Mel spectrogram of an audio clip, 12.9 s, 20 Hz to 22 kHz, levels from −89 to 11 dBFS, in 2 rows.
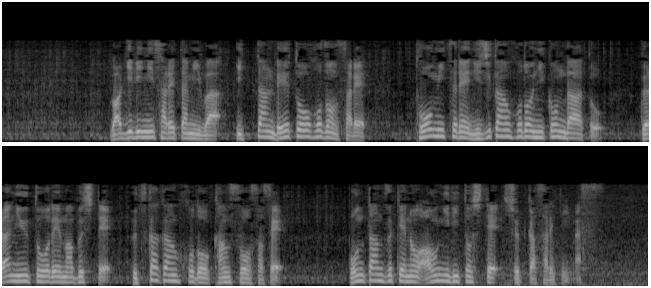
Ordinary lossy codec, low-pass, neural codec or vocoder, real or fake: MP3, 32 kbps; 7.2 kHz; none; real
